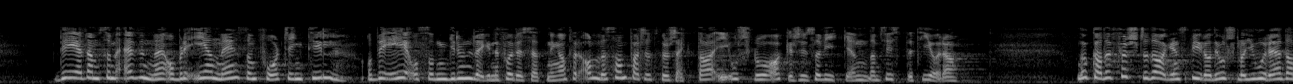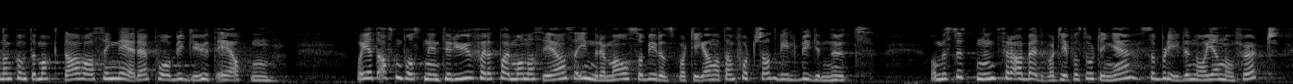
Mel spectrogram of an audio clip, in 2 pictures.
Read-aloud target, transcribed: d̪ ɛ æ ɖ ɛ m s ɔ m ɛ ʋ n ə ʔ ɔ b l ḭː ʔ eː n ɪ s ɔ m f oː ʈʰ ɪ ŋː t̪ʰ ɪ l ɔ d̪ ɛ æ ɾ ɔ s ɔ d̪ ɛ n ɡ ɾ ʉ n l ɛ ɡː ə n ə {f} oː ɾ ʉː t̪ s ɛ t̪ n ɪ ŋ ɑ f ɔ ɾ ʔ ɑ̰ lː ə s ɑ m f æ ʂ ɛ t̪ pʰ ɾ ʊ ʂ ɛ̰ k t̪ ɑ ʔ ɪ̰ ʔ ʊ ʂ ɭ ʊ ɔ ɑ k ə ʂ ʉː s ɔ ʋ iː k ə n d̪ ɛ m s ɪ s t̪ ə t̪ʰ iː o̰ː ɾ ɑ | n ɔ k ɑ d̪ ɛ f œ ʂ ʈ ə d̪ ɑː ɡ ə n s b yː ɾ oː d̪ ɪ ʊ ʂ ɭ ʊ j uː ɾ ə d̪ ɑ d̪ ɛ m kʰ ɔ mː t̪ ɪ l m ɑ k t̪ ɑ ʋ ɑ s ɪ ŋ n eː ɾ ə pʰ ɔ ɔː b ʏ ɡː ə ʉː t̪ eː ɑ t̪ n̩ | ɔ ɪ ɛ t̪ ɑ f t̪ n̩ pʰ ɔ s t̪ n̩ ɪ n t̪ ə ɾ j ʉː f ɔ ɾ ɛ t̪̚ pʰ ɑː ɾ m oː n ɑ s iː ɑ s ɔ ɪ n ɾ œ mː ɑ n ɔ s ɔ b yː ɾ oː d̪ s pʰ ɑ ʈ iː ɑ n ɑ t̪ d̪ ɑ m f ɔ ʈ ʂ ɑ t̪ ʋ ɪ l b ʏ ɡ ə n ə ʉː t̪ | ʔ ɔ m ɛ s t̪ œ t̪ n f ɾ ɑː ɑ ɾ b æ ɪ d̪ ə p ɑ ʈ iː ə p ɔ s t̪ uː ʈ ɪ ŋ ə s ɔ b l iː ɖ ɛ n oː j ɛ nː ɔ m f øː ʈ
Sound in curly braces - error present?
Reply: no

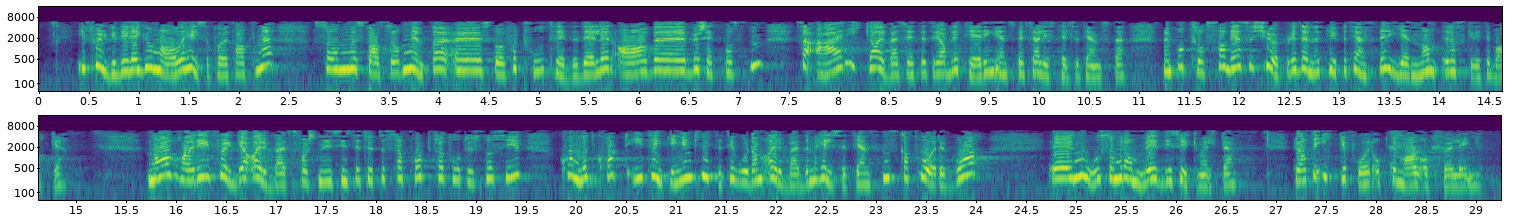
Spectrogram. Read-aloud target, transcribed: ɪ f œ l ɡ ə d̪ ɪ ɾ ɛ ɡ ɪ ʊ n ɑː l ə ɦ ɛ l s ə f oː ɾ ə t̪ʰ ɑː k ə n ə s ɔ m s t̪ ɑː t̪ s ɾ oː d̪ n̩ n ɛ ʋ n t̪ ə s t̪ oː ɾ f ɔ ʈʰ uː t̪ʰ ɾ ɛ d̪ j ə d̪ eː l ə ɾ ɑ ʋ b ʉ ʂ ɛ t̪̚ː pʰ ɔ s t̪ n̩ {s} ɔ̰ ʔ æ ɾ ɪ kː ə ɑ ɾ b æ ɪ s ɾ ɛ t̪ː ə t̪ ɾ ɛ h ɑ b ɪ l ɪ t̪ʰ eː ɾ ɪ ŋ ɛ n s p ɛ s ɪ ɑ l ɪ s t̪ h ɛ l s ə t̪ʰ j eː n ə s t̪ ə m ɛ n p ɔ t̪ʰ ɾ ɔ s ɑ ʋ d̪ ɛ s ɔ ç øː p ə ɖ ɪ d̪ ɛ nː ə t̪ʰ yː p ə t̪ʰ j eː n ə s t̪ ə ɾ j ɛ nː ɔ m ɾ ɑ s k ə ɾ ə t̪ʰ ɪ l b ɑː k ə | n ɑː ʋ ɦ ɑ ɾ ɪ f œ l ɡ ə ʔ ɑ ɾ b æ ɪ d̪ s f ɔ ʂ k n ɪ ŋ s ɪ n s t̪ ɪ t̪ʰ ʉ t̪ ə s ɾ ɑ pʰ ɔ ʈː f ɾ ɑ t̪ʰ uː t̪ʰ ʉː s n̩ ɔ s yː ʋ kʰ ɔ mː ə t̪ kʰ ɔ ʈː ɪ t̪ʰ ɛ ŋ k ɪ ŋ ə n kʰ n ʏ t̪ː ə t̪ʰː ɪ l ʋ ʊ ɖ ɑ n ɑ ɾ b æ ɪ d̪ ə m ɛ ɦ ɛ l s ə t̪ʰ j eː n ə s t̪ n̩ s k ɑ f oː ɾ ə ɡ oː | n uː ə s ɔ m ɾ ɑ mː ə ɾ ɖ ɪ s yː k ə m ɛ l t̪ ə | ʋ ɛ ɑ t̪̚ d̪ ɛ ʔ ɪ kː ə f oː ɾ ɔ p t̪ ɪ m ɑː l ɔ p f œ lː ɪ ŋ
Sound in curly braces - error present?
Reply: no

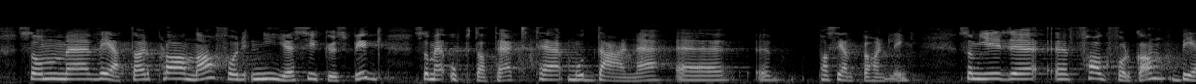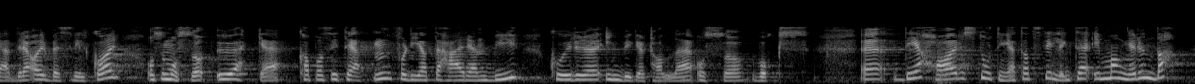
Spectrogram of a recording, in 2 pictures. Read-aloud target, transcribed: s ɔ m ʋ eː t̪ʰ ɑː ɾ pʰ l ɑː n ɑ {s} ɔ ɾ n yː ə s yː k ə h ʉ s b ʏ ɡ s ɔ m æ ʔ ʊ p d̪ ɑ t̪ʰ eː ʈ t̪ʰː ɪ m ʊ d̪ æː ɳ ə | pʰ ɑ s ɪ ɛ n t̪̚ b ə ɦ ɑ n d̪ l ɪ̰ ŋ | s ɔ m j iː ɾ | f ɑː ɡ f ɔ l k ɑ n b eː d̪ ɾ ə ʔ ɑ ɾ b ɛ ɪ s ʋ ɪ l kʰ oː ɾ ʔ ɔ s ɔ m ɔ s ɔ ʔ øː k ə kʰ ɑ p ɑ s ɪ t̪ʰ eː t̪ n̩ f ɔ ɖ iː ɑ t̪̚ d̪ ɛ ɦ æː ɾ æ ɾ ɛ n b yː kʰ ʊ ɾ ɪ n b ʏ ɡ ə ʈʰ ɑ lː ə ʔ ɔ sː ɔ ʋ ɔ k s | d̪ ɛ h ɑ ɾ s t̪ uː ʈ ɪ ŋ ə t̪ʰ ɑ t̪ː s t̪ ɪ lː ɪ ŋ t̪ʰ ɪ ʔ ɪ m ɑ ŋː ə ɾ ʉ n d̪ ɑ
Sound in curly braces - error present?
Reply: yes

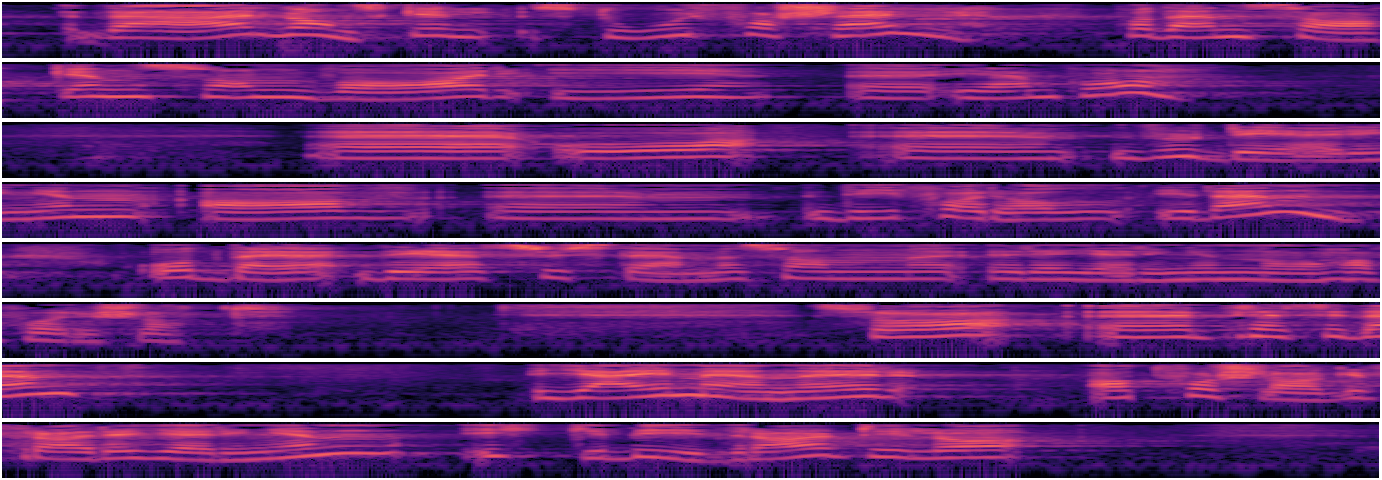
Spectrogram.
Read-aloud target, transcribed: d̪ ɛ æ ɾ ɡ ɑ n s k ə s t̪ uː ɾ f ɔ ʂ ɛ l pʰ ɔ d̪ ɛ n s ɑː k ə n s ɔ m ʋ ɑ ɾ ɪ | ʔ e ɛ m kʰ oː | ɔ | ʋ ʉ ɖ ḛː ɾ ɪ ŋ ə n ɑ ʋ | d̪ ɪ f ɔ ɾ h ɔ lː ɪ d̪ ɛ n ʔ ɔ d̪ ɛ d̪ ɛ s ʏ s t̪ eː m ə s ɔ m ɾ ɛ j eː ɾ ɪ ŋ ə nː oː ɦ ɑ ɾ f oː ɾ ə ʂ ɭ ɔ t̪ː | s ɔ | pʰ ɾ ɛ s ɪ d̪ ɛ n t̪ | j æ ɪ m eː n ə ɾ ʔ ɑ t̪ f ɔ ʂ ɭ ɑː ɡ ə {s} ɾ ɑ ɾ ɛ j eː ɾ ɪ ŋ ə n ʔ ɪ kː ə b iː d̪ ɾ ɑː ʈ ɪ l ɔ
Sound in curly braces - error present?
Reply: yes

